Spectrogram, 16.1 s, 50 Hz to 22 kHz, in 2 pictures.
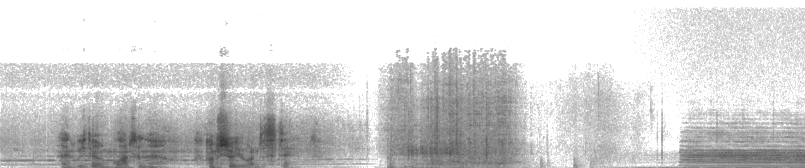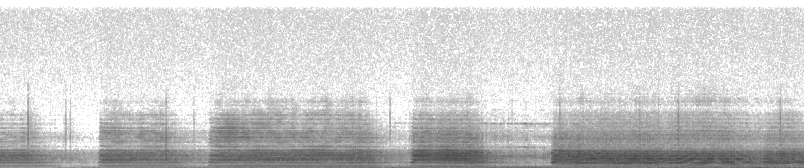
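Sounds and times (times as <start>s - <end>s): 
speech: 0.6s - 3.2s
southbound train rumbling along the rails: 5.9s - 16.0s.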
